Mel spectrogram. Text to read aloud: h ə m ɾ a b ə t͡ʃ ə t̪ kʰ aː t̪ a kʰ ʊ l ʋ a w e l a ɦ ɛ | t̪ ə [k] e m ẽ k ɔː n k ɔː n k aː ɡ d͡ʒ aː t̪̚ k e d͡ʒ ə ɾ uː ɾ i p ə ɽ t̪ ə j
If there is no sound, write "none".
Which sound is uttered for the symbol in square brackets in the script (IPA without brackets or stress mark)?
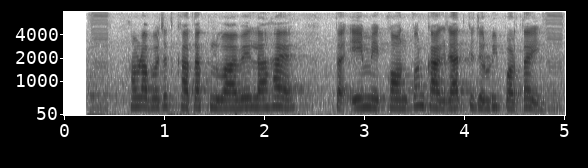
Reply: ʔ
